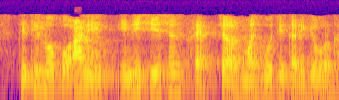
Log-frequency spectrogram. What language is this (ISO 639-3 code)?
guj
